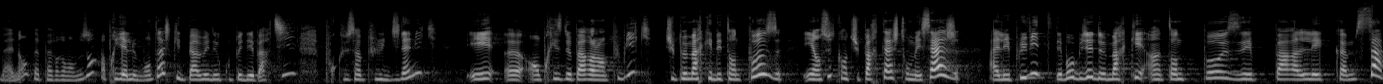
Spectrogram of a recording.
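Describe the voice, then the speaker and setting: A woman talks at a fairly quick pace in a high pitch. Her pitch varies in an ordinary way, while her loudness swings widely. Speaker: online coach and content creator. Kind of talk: motivational tutorial to camera. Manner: lively, expressive.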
